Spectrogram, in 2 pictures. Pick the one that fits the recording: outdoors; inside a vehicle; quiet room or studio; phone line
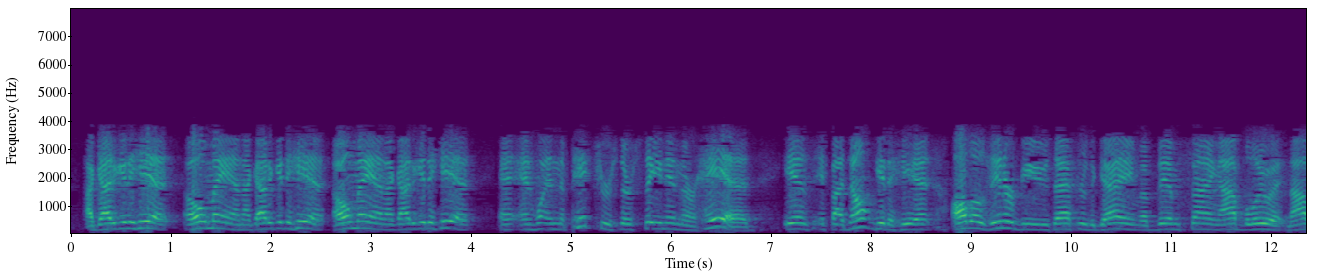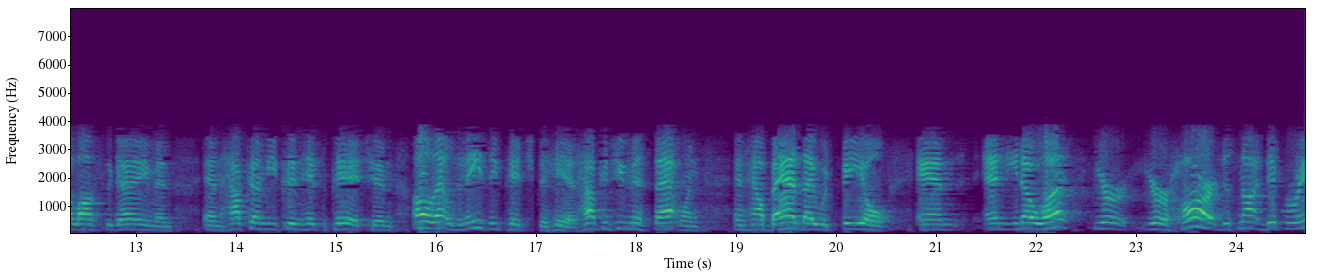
phone line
